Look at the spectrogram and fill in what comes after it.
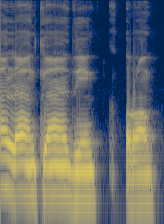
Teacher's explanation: Jadi ada melelehnya di belakang ya, bukan qalqalah kaf itu, tapi dia itu ada lelehan sedikit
